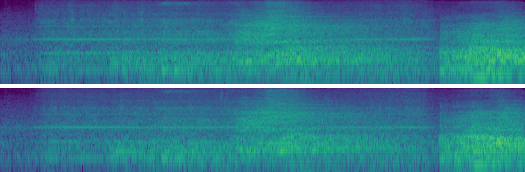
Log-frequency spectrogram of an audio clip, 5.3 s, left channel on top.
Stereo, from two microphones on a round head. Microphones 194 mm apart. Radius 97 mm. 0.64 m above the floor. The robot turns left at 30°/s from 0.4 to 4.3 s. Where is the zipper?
50° left (ahead or behind), 2.5 m; by 5.2 s 35° right (ahead or behind), 2.5 m.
